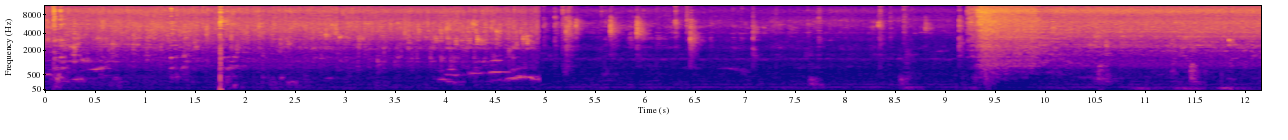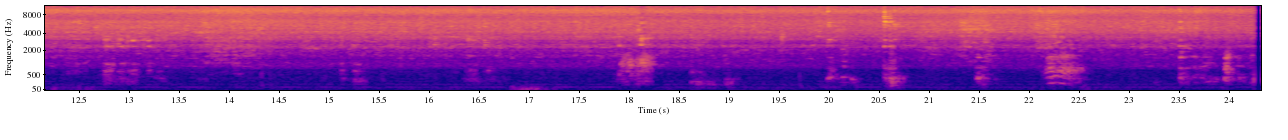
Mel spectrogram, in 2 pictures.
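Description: Okra and vegetables fry in hot oil with a loud, continuous sizzle and scattered stirring clatter. The sizzle drops away briefly midway, then returns strong and close, and no one speaks.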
